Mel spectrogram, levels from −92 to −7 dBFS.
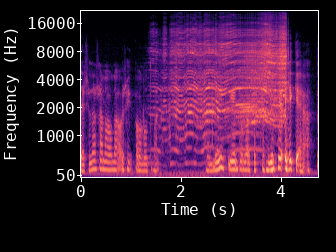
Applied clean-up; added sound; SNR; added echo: none; Screech; 1 dB; none.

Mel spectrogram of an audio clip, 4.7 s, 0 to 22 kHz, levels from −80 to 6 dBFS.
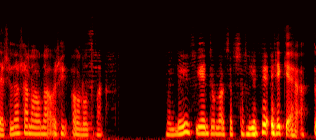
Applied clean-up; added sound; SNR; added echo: neural mask model DeepFilterNet 3.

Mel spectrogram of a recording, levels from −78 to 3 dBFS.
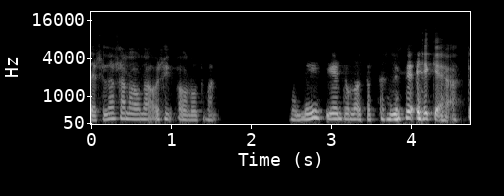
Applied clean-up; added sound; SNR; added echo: neural mask model Resemble Enhance denoiser.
